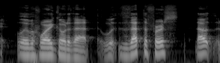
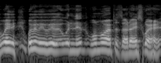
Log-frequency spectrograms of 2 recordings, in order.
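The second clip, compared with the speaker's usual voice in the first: much higher, louder rush of begging; frantic pleading; 8 semitones higher, 9 dB louder than usual. Retold or imitated. Kid told to leave mid-show, frantically pleading. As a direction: act out begging to stay longer. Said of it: "I was like".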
